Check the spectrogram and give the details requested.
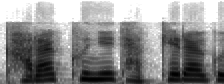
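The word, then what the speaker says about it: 韓国岳: 한국악은 일본어로 가라쿠니 다케라고 읽는데 이것은 가라산, 즉 가야산이라는 뜻이다.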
